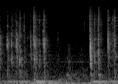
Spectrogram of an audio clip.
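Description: Computer keyboard typing during a StarCraft II ZvP game, a short burst of clicky keystrokes with a brief pause before resuming, close and fairly quiet over a steady low hum.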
